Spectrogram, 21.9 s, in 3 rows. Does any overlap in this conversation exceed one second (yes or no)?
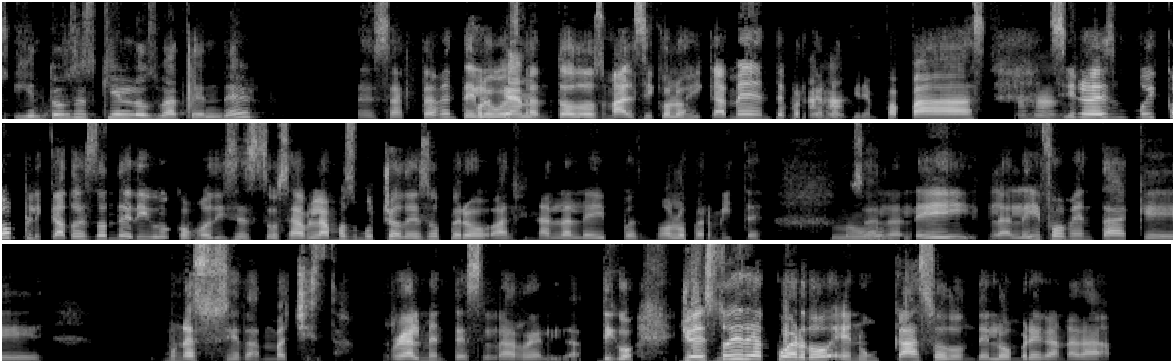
no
